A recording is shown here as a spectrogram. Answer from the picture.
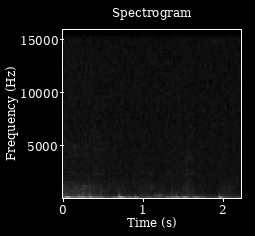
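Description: Faint low thumps and rumble, a few irregular strokes, the strongest right at the start and another just under a second in.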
